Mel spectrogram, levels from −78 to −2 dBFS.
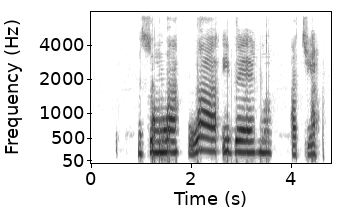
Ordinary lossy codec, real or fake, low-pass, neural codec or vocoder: AAC, 48 kbps; fake; 7.2 kHz; codec, 44.1 kHz, 3.4 kbps, Pupu-Codec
